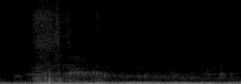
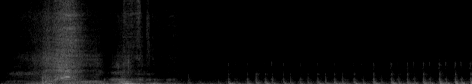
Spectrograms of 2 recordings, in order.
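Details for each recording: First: Car after tightening a loose bolt that made what seemed a steering rack knock, worse over bumps: low steady rumble, knock gone, front end quiet. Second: Steering rack knocking, worse over bumps: after rustling, quick light uneven clicks and knocks; cause was not the rack but an untightened mounting bolt; tightening it stopped the knock.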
